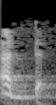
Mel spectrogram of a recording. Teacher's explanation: ومخرج الدال من طرف اللسان وأطراف الثنيتين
